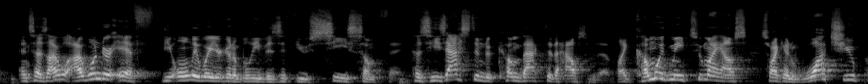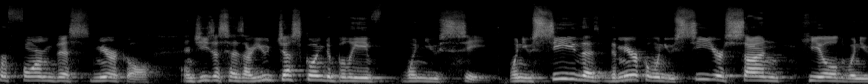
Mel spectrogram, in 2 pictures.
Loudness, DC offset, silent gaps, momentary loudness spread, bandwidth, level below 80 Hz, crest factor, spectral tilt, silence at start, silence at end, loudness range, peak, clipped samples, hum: -26 LUFS; under 0.1%; none; 11 LU; 16.5 kHz; -74 dBFS; 20 dB; -4 dB/octave; 0.2 s; 0 s; 4 LU; -6 dBFS; under 0.1%; none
